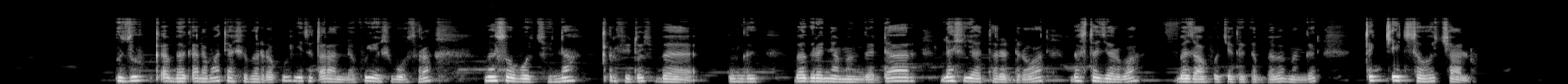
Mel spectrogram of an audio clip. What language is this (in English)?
Amharic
